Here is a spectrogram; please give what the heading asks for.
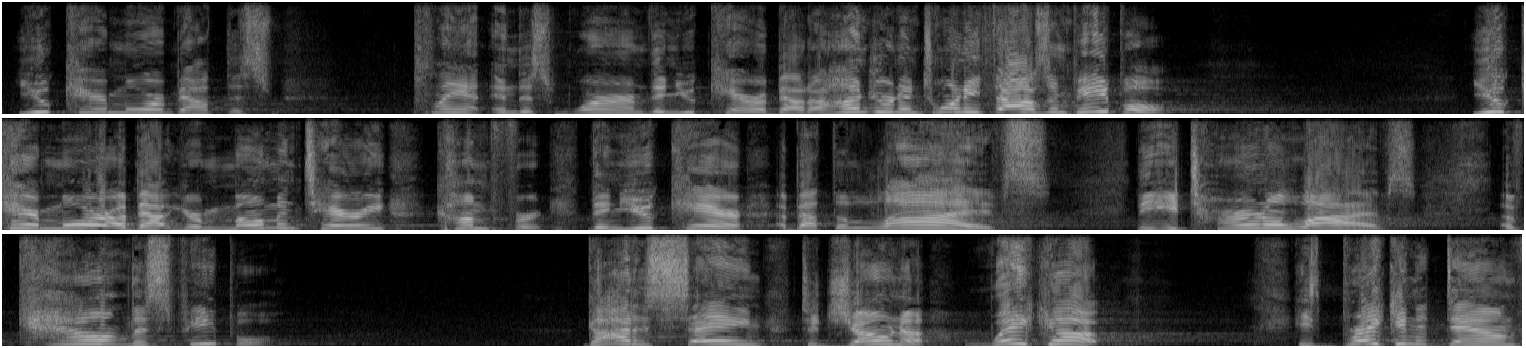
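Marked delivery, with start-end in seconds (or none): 0.1-16.6 raised, emphatic preacher's rebuke; forceful reproach. Retold or imitated. God rebukes Jonah over countless people, forceful reproach. 20.0-20.8 high, loud, punched command; urgent wake-up call. Retold or imitated. God is saying to Jonah, urgent wake-up call.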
